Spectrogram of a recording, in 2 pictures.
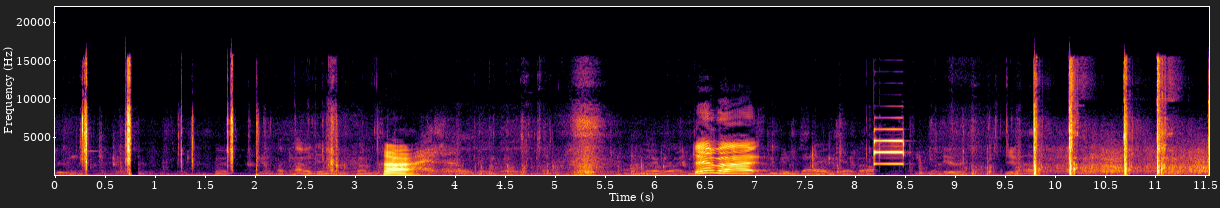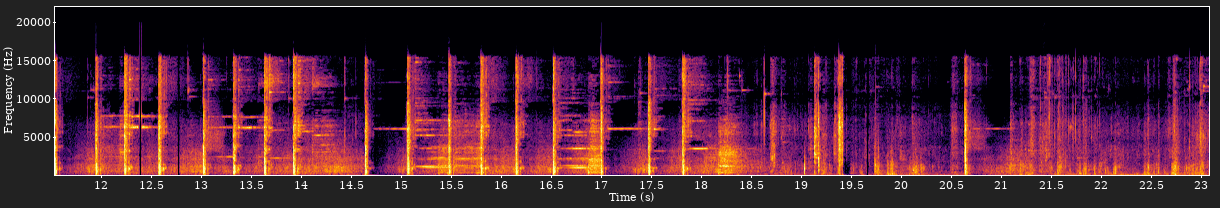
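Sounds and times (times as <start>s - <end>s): pistol shots: 9.8s - 18.3s, 20.6s - 21.2s
steel targets pinging: 10.0s - 18.8s.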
